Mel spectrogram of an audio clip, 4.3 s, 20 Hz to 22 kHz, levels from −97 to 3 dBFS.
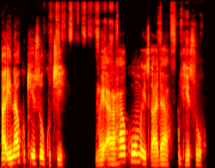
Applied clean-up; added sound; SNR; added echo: neural mask model Resemble Enhance denoiser.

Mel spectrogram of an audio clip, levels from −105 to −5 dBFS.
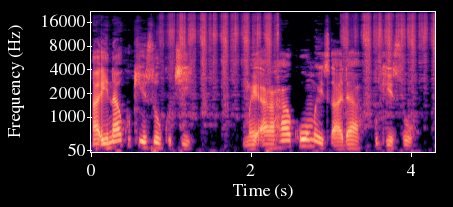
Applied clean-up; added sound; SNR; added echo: classical method Wiener filter.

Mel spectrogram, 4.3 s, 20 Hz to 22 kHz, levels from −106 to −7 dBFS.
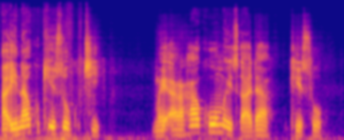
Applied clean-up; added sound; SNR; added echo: neural mask model DeepFilterNet 3.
